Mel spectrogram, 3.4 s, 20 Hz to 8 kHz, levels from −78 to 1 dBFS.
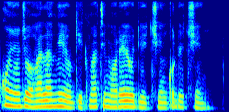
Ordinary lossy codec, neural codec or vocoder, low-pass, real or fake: none; codec, 16 kHz, 4 kbps, FreqCodec, smaller model; none; fake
